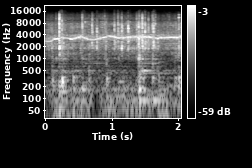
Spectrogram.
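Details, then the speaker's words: Shimano 11-speed rear derailleur during indexing after derailleur, hanger and shifter cable replacement: spinning chain whirs with scattered rough clicks and grinding climbing onto larger cogs; grinding on upshift, adjustment not yet right. "Not a completely smooth, but definitely smoother shift. Right? So when you hear that grinding, to me, that tells me that we are not there yet."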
